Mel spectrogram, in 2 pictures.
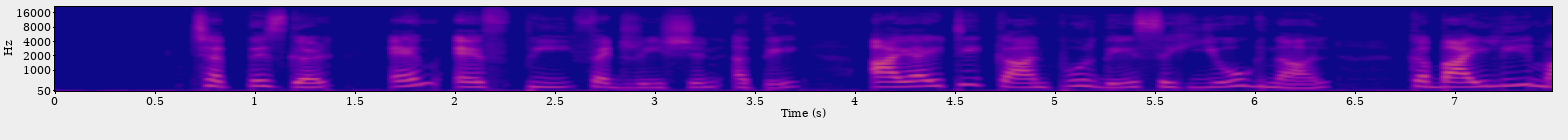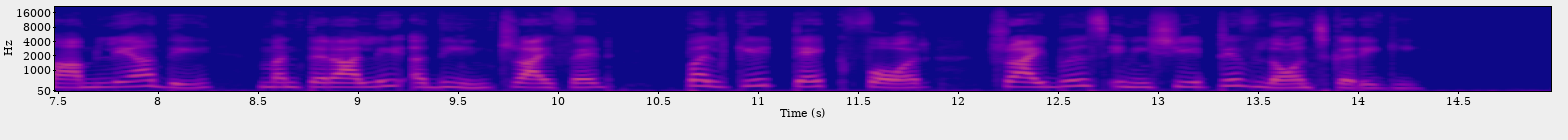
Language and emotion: Punjabi, neutral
